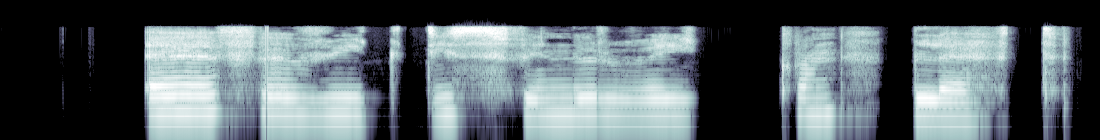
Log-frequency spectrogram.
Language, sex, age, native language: Icelandic, female, 8, Polish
